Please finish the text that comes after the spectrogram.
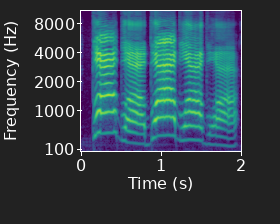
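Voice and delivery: loud, high singsong jeer falling off at the end; mocking shout. A narrator's reading. Girls laugh at the big sisters, mocking shout. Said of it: "as we shouted".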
